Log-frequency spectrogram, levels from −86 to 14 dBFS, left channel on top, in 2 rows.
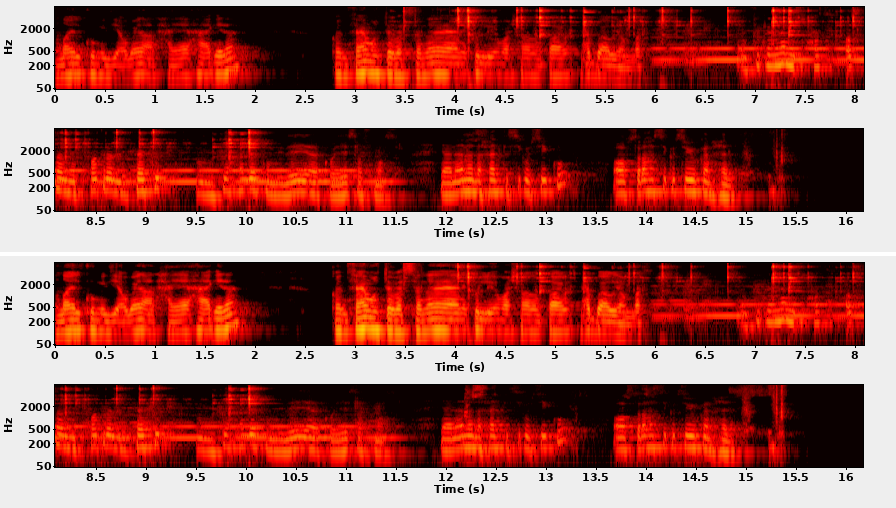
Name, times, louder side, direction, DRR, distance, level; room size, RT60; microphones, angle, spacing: voice 1, 0.0-1.9 2.8-5.9 15.2-15.4, right 6 dB, 75° right, 0.4 m, -36 dB
sound 1, 3.4-3.6 3.9-6.4 6.7-6.8 7.2-9.3 9.7-10.2, left 3 dB, 10° left, 0.4 m, -38 dB
sound 2, 6.0-11.4, left 2 dB, 30° right, 1.3 m, -45 dB
voice 2, 6.8-9.2 9.5-11.4 11.9-13.2 13.7-14.9, left 2 dB, 45° left, 0.7 m, -39 dB
9.7 x 6.4 x 8.4 m
head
